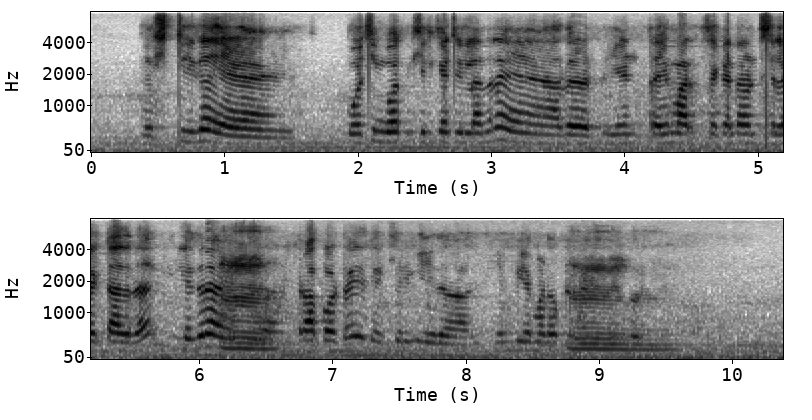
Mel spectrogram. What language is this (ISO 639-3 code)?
kan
